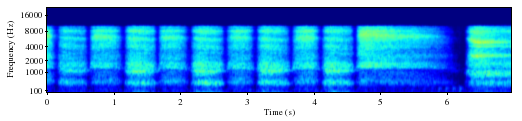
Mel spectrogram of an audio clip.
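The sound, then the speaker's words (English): Quick, forceful breaths pushed in and out through the nose in a steady rhythm, about nine sharp rounds, then a longer drawn breath, a brief pause and one more strong breath, demonstrating a breathing exercise. Loud, no talking. “So it was basically this. It was like in, out.”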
